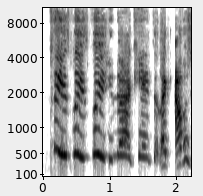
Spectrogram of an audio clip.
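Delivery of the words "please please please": very high, begging, screaming cry. The speaker retells a past moment when she begged; retelling a screaming plea. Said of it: "I was like screaming and pleading".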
